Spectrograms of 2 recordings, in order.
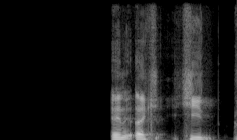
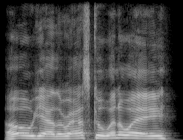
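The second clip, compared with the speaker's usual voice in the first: high, slow call to the guard; gnome covering up; 8 semitones higher than usual. Acted. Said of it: "Umbral Gnome looks over and goes".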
